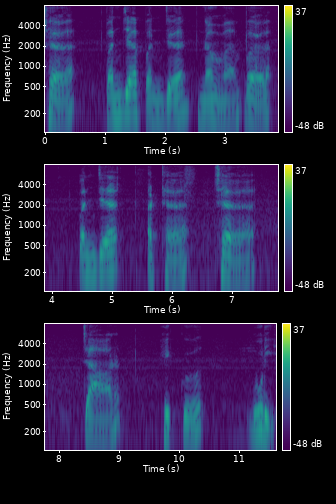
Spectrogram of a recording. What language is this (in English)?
Sindhi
